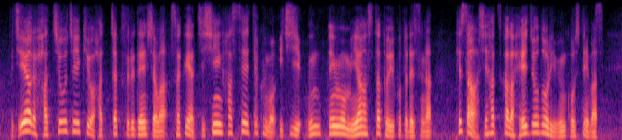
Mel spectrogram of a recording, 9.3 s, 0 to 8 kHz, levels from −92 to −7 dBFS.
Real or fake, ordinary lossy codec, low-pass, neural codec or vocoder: fake; Opus, 32 kbps; 7.2 kHz; codec, 16 kHz, 0.8 kbps, ZipCodec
